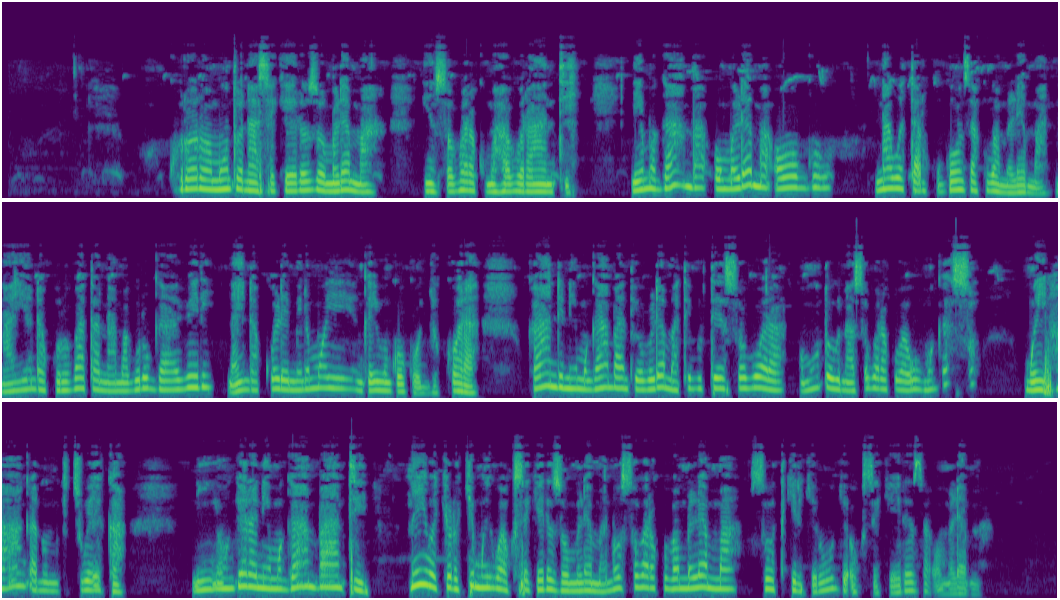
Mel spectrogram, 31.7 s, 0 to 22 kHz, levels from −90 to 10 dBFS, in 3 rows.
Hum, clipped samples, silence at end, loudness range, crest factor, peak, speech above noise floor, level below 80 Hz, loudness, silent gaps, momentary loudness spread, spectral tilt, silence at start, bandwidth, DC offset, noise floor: none; under 0.1%; 0.8 s; 3 LU; 14 dB; 0 dBFS; 63 dB; -52 dBFS; -14 LUFS; none; 8 LU; -5.5 dB/octave; 1.7 s; 9.2 kHz; under 0.1%; -76 dBFS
